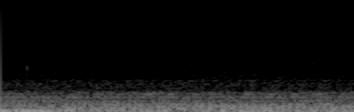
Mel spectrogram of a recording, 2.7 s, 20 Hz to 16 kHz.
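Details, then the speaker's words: 2009 Toyota Yaris, 178,000 km, steering wheel turned about 10° each way at idle: even low idle rumble with no loud dull knocking from the front end; steering rack sounds tight, normal. "enggak ada bunyi dug dug dug kencang ya Hai artinya Ni mobil aman"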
